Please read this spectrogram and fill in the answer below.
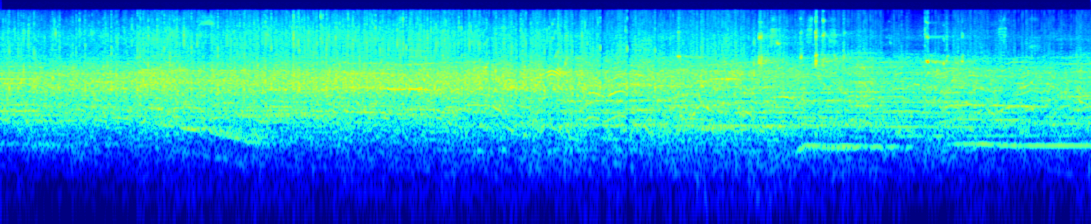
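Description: Arena crowd noise at a college basketball game: a steady din of many voices, with a basketball being dribbled on the hardwood court. A steady held tone comes in near the end.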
